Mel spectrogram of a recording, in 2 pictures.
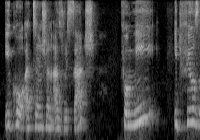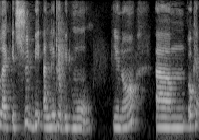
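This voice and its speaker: A woman's voice: medium pitch, darkish tone. A middle-aged woman giving a webinar panel talk, thoughtful and hesitant, with many fillers and restarts. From Uganda. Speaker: panelist, company managing director.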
